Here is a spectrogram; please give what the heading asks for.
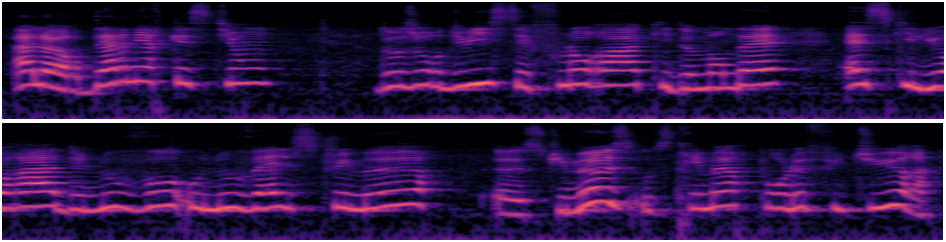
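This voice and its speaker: A woman's voice: high-pitched, measured pace. A woman teaching French on a live stream, patiently explaining grammar with examples and often praising viewers' answers. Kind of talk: live-stream language lesson answering chat.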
